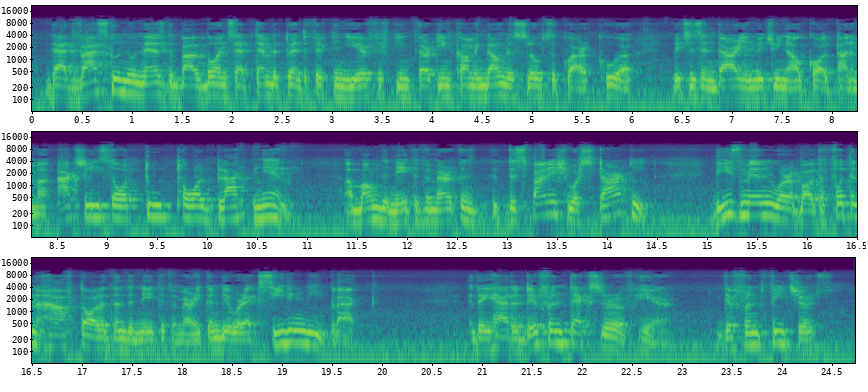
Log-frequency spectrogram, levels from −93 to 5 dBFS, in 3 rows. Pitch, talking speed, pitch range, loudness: 115 Hz, 165 wpm, 110-150 Hz, -16 LUFS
